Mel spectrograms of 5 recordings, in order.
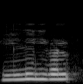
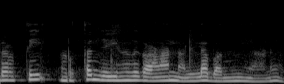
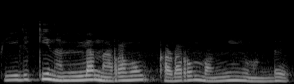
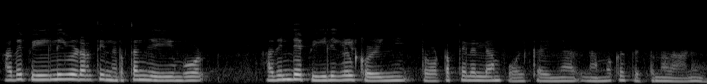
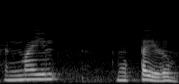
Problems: none marked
